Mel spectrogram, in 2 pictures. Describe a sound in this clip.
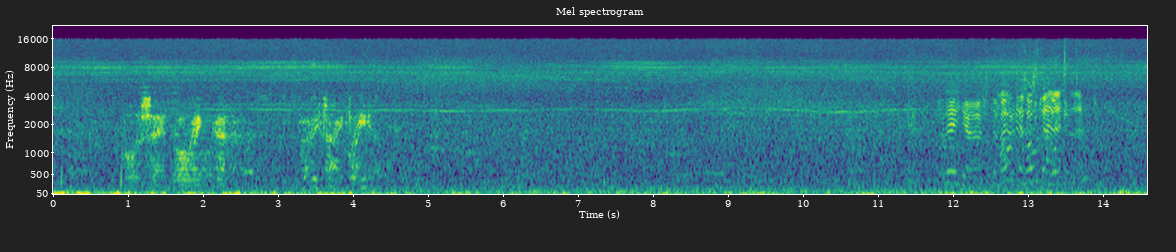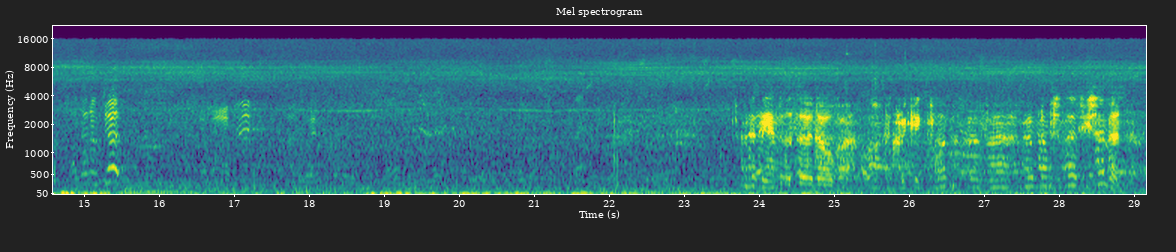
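Wind blusters across an open field.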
